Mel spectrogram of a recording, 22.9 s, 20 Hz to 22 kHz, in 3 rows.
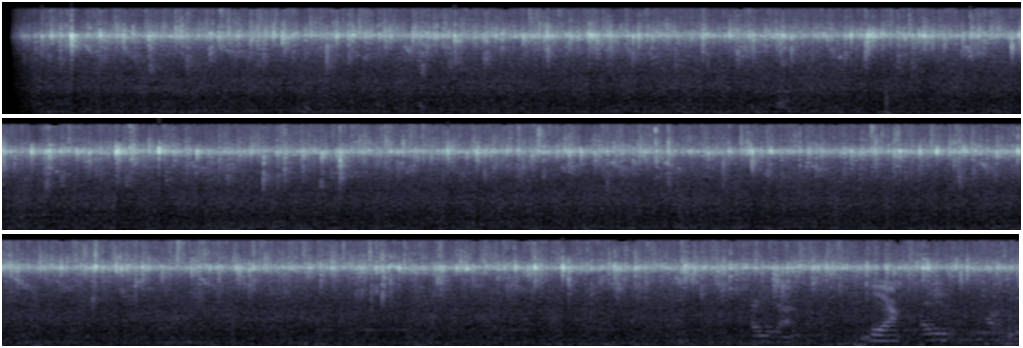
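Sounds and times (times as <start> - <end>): rain on concrete: 0.1 - 22.9.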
